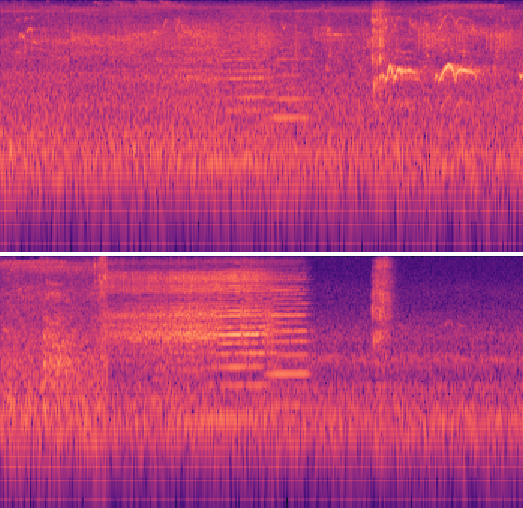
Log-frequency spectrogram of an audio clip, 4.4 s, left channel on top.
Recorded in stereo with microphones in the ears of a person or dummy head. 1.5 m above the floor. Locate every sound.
0.8 s a squeak: 65° right (ahead or behind), 3 m
2.7 s a camera shutter: 55° left (ahead or behind), 2.5 m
